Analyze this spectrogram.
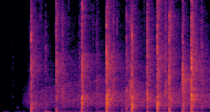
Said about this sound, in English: He is the person that made me. So everybody, let's give him an applause.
